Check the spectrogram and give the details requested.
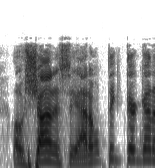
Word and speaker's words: O'Shaughnessy: How do you pronounce his last name? O'Shaughnessy. O'Shaughnessy.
